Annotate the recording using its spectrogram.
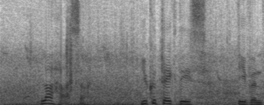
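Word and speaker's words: la casa: Florentine dialect is that people in Florence don't pronounce a hard sounding SE when it's follow followed and preceded by a vowel for instance the word Casa which in English translates into house is pronounced Casa however if you were to put the article in front of it which in Italian is La English the it would sound laasa you could take this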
